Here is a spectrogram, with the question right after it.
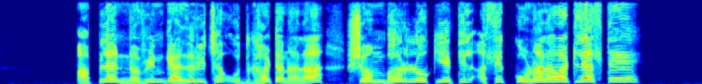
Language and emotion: Marathi, surprised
